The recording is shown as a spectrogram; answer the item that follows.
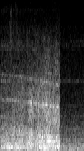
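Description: Airplane at Halim Perdana Kusuma airbase, a steady broadband engine roar held loud and continuous for over a second before dropping abruptly to a quieter, duller hum.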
